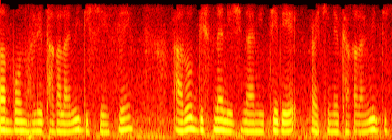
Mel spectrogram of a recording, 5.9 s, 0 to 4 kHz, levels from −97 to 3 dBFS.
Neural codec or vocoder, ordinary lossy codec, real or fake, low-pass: codec, 24 kHz, 0.9 kbps, WavTokenizer, medium speech release version 2; MP3, 32 kbps; fake; 3.6 kHz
